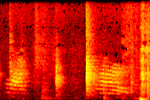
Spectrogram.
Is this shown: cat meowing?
yes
